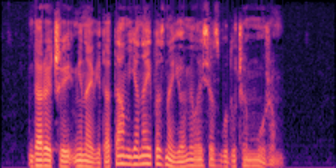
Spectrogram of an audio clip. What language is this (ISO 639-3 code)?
bel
